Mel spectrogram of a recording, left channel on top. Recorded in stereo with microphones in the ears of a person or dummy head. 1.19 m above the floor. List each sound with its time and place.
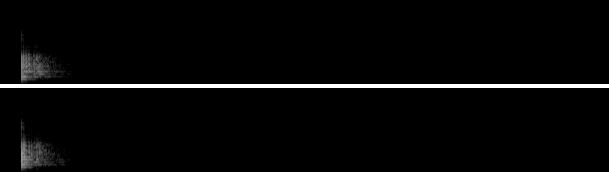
0.2 s a thud: 25° right (ahead or behind), 2.0 m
